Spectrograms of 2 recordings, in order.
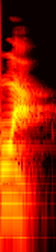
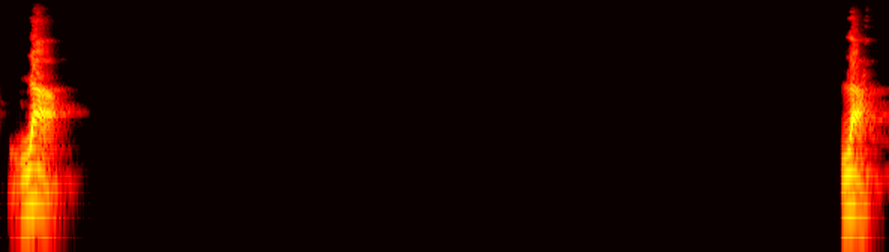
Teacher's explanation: हवा दोनों साइड से निकल रही हो बगल से निकल रही हो किनारों से निकल रही हो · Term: पाशविक व्यंजन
